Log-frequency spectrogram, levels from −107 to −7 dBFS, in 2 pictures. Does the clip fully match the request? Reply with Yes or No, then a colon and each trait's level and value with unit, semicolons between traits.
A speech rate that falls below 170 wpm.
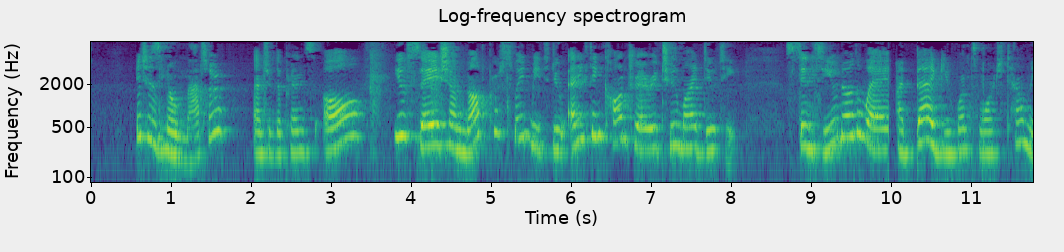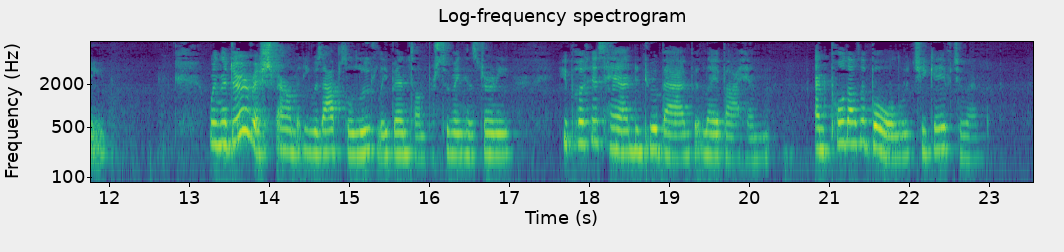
No: average, 175 wpm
